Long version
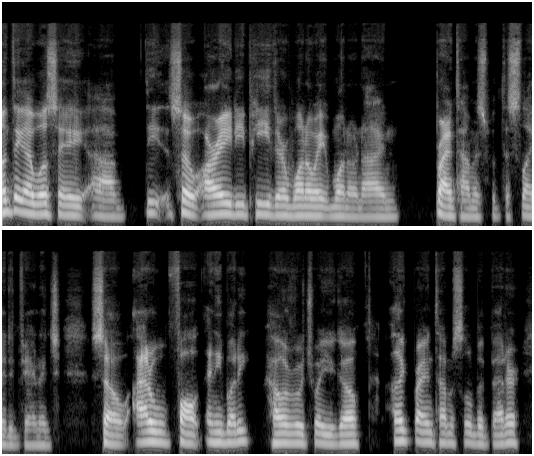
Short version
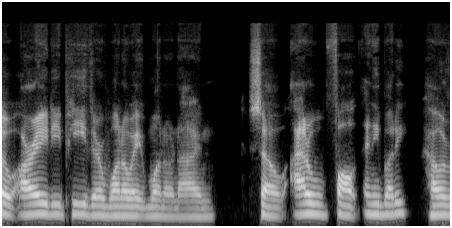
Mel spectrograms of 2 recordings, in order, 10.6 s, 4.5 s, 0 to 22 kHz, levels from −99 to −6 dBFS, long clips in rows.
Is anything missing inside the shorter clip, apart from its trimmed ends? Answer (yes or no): yes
